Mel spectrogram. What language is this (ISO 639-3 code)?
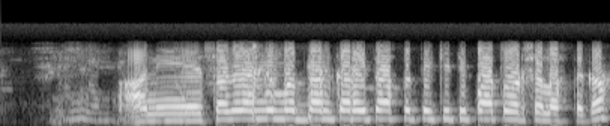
mar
